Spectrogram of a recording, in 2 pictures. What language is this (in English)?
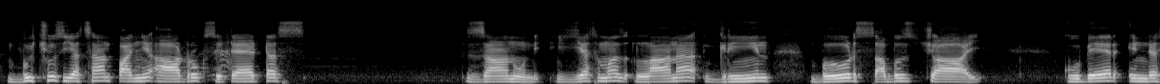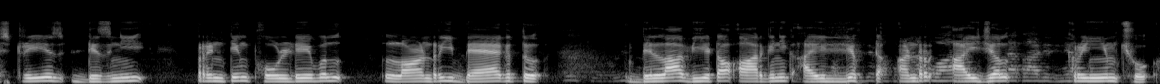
Kashmiri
